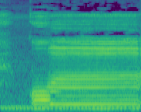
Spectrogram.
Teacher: mim sukunnya ini bertemu dengan huruf mim, maka hukumnya idgham mimi. Ah, kita dengungkan. Nah, sepanjang dua harakat. Kum. Nah, di bagian kumnya itu suaranya itu kita tahan, kita panjangkan sejenak.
